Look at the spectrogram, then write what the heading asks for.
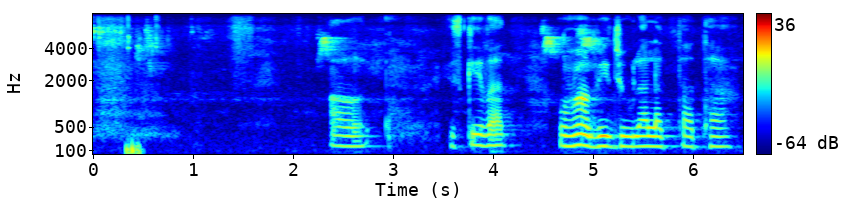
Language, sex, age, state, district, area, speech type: Hindi, female, 30-45, Uttar Pradesh, Jaunpur, urban, spontaneous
